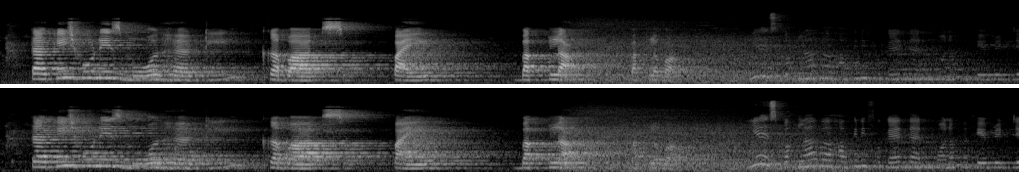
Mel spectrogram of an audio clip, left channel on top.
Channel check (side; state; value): left; noise; hum, 29 dB below the sound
